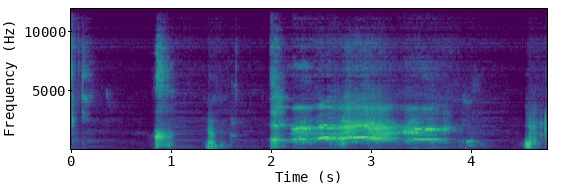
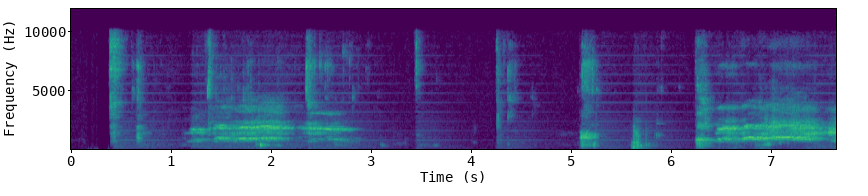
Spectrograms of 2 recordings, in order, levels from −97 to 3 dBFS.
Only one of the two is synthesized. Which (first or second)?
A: first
